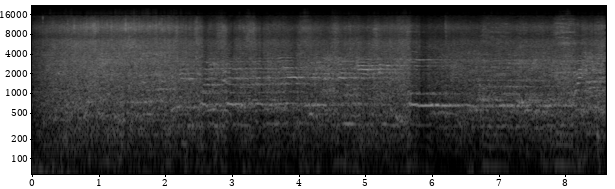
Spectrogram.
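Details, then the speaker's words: Athlete during hard exercise with exercise-induced laryngeal obstruction: high-pitched, noisy whooping on breathing in as the larynx closes, causing distress and limiting inspiratory airflow; inspiratory stridor. "so you can hear the noise that the individual is making when they're breathing in that is their larynx closing in as they're breathing in so that wheeze that noise is only the loudness closing in and that's causing distress up here"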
